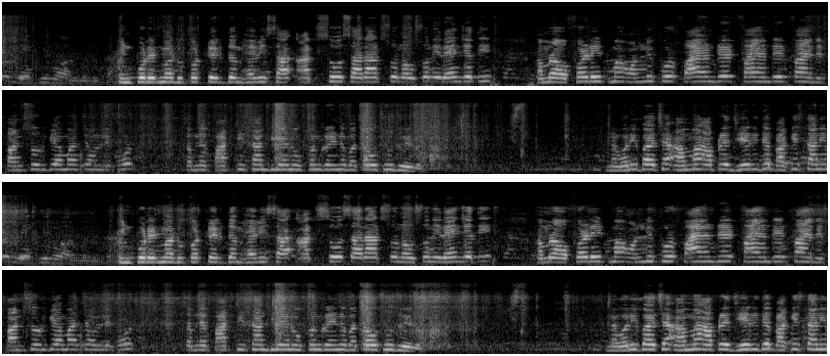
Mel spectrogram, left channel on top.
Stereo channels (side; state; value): both; normal; correlation 0.33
